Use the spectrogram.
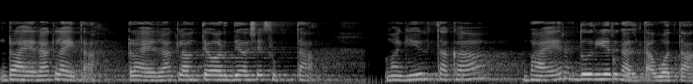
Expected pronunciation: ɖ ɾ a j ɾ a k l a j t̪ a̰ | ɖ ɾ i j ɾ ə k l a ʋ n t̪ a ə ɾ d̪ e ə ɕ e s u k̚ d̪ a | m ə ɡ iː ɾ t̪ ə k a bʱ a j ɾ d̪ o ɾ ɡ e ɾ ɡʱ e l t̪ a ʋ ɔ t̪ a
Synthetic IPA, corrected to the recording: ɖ ɾ a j ɾ a k l a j t̪ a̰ | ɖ ɾ a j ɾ a k l a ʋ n t̪ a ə ɾ d̪ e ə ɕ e s u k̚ t̪ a | m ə ɡ iː ɾ t̪ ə k a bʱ a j ɾ d̪ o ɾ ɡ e ɾ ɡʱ a l t̪ a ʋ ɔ t̪ a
